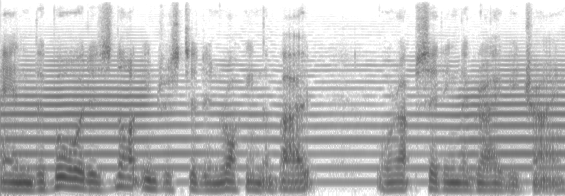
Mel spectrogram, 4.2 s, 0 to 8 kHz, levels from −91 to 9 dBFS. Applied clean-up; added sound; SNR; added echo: none; Trumpet; 5 dB; none.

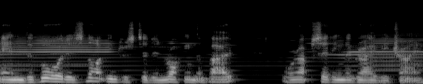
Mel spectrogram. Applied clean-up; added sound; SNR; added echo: classical method log-MMSE.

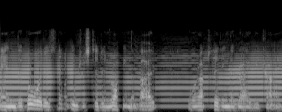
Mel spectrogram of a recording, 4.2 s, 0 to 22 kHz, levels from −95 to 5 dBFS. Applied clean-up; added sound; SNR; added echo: neural mask model RNNoise.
